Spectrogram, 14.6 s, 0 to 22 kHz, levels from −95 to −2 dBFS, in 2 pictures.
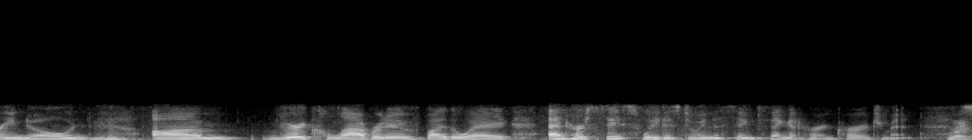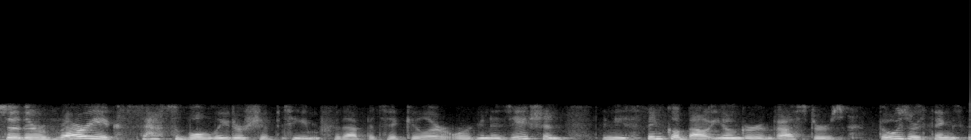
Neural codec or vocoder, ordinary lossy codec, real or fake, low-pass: none; Opus, 32 kbps; real; 5.4 kHz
